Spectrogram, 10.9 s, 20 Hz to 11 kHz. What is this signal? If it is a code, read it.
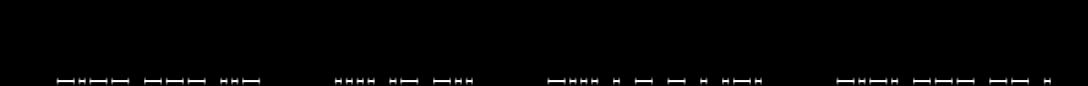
Morse code, heard as a keyed tone, about 22 wpm, 700 Hz. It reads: YOU HAD BETTER COME
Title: 2x Word-Spacing - Sentences from Top 400 Words - 22wpm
